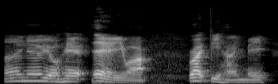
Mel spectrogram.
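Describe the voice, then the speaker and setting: A man in his thirties with a mid-pitched voice talks casually to camera as the host of a board game channel. His delivery is unscripted, chatty and emphatic, slipping into imagined reactions from players as he explains things. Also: animated, moderate pace, bright, forceful tone. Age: 30s. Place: small indoor room lined with shelves of games.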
